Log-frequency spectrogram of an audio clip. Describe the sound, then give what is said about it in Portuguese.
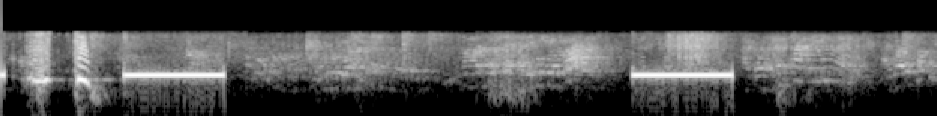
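Telephone ringback tone on a bank office call being transferred: two long, steady tones of about a second each, with people talking before, between and after them. “O Marcos pediu pra eu ligar pra ele. Eu liguei mais cedo, transferi a ligação, mas chamou e ninguém atendeu. Tá, eu vou tentar agora então, só um pouquinho.”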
